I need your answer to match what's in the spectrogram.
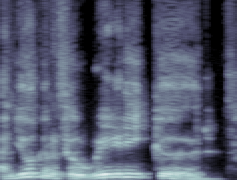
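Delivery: light airy-fairy voice. Mocking the affirmation audios given to athletes, in an airy fairy voice. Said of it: "some airy fairy voice in the background going".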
